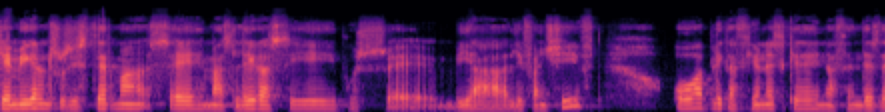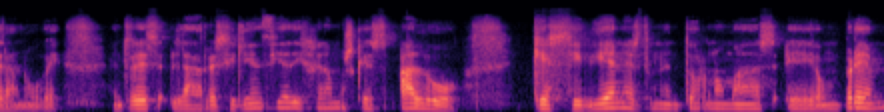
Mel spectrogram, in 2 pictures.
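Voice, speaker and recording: A woman's very deep, low pitch at a fairly slow pace over noticeable background noise. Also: ordinary pitch variation. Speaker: cloud solutions architect. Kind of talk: technical talk.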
